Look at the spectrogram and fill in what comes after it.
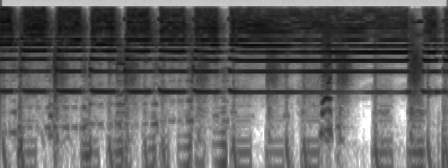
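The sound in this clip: An air horn blares with a loud, sustained, harmonic tone held through the whole clip, punctuated by rapid rhythmic pulses.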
